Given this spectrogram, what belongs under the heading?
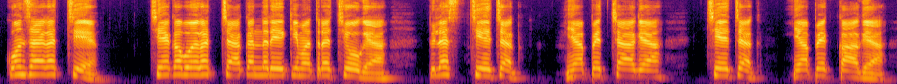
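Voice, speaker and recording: A man teaching reading, slowly sounding out syllables and repeating each word in a question-and-answer drill. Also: high voice, pushed and bright, smooth, no room sound, clean studio sound. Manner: addresses viewers as friends. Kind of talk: step-by-step spelling lesson.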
